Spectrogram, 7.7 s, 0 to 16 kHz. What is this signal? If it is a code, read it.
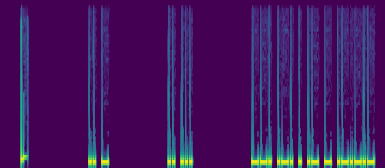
Morse code, heard as a keyed tone, about 28 wpm, 700 Hz. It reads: IT IS GREAT.
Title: 4x Word-Spacing - Sentences from Top 200 Words - 28wpm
